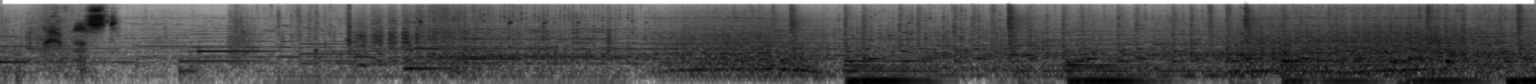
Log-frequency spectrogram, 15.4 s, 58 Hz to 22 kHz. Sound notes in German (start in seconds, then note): 0.3 flüstert; 3.4 Motorstarten; 8.4 Bedrohliche Musik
